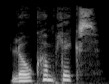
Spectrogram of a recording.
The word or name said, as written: lovkompleks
